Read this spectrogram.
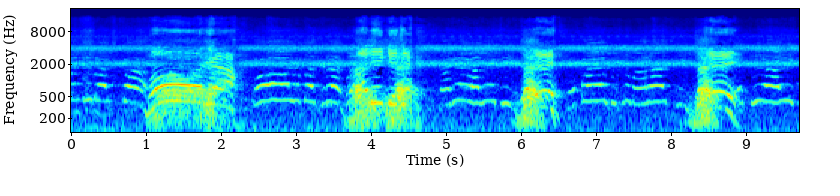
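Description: A crowd of young men chant together in loud bursts, outdoors.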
